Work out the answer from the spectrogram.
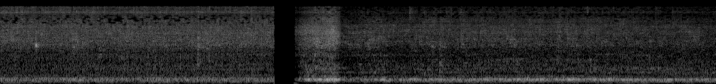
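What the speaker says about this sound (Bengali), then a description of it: "ইলিশ মাছ ভাজা হচ্ছে, একদিকে আদা আর কাঁচা লঙ্কা।" Hilsa fish frying in oil beside ginger and green chillies makes a steady, moderately loud hiss that cuts out briefly for a moment, then returns and carries on unchanged.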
